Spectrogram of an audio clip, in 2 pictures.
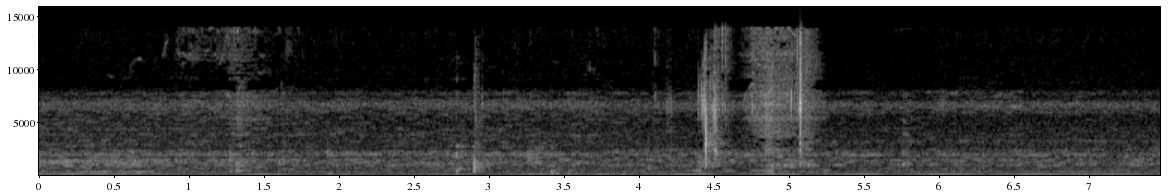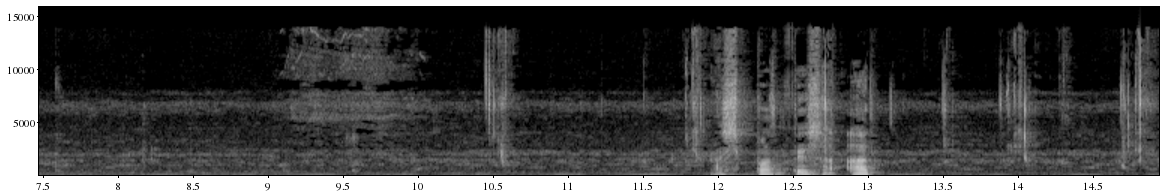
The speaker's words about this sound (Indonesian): aku mengunyah makanan ini, setiap ada rasa dan ada kenikmatan yang diberikan sungguh nikmat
